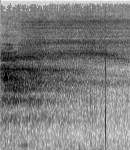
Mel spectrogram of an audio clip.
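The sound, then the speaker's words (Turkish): A slow, breathy exhale through the mouth during calm belly breathing, after the breath is held for one or two seconds, a soft airy hiss that is strongest at the start and gradually fades away, heard alone without any talking. “Sonra bir iki saniye duruyoruz, veriyoruz”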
